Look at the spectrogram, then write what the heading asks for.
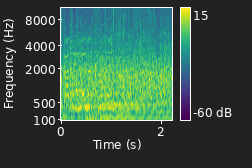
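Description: A TV studio audience claps steadily on Easter for presenter Thomas Helmer's birthday, a dense, continuous wash of applause with no pauses, fairly loud throughout.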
